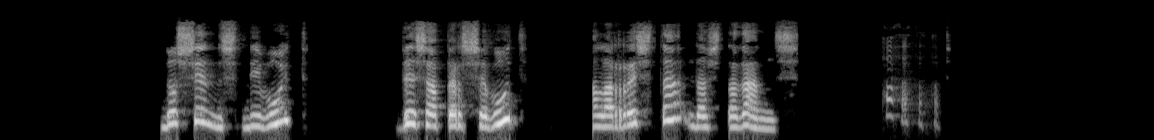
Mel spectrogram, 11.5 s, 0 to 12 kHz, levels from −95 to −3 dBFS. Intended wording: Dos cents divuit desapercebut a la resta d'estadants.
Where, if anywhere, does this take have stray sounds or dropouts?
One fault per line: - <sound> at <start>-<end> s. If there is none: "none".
- laugh at 8.8-9.4 s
